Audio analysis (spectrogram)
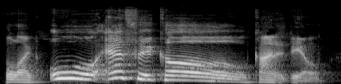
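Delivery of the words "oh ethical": high, loud, drawn-out mock wail; mocking trolls. Imitating trolls making fun of his word, mocking high drawl. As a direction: stretch it out slowly to make fun. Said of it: "the guys that they were".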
